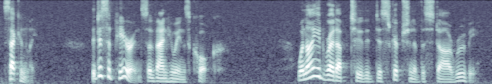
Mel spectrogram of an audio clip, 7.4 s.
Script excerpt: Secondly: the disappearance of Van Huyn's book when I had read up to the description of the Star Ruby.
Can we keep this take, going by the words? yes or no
no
